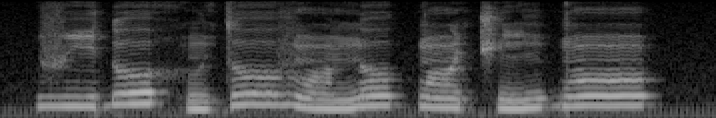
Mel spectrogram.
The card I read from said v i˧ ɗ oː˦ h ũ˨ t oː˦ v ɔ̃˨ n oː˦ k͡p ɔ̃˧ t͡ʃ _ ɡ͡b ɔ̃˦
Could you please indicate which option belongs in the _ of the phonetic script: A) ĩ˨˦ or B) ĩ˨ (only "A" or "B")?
A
